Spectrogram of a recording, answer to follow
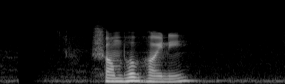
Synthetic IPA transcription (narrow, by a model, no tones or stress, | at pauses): ʃɔmbʱobɦɔeni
